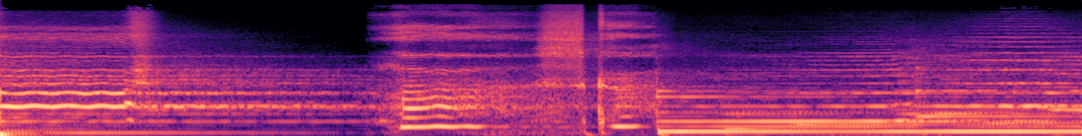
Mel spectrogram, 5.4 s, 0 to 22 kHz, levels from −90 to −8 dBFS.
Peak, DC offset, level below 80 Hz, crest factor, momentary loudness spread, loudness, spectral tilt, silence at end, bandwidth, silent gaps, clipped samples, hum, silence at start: -2 dBFS; under 0.1%; -42 dBFS; 18 dB; 13 LU; -21 LUFS; -5 dB/octave; 0 s; 19 kHz; none; under 0.1%; none; 0 s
